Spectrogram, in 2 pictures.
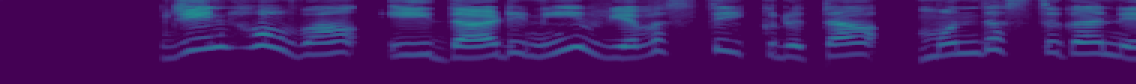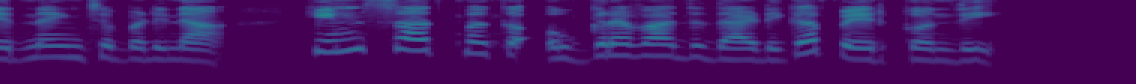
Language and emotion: Telugu, neutral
